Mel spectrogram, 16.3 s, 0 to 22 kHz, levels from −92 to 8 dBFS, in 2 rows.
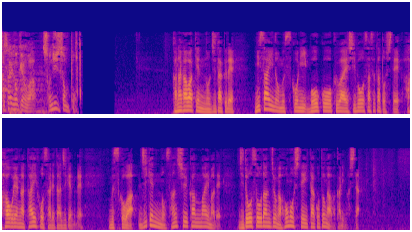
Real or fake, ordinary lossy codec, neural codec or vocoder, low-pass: fake; MP3, 32 kbps; vocoder, 44.1 kHz, 80 mel bands, Vocos; 7.2 kHz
